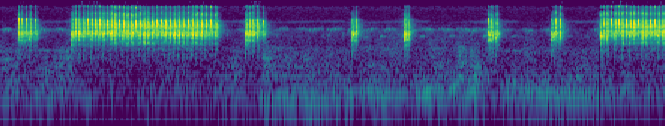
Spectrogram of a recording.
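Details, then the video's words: Rough 'nembak kasar' singing of a grey-headed babbler: two long grating rattles at the start and end, with several brief sharp buzzy bursts spaced about a second apart between them. "TEPUS KEPALA ABU ABU NEMBAK KASAR"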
